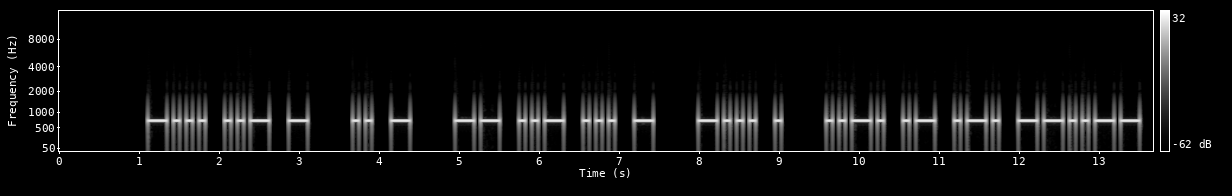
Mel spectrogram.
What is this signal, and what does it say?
Morse code, heard as a keyed tone, about 15 wpm, 700 Hz. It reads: BUT IT MUST BE FAR,
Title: Sentences from Top 600 Words 15wpm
